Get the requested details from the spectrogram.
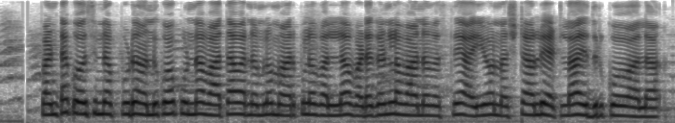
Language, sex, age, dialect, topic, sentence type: Telugu, female, 18-24, Southern, agriculture, question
